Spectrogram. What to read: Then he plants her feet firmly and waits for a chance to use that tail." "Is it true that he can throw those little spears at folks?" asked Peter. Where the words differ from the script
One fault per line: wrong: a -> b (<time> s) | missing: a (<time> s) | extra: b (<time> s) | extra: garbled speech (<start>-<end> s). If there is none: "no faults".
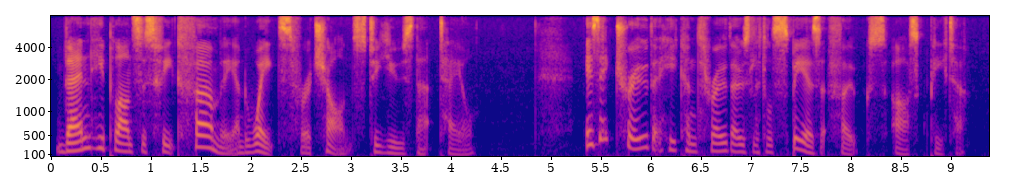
wrong: her -> his (0.9 s)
